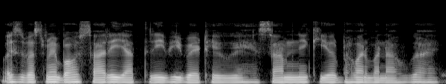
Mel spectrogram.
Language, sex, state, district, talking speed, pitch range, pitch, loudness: Hindi, male, Uttar Pradesh, Lalitpur, 230 wpm, 105-110 Hz, 105 Hz, -16 LUFS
